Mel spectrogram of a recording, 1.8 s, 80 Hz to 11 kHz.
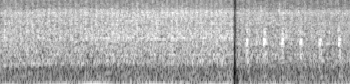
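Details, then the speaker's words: Cold Lexus 250 (Toyota 2.5) petrol engine with a fast, light clatter from low in the block near the oil pan, from worn balance shaft gears with excess gear clearance; fixed by replacing the gear. "这台雷克萨斯250的异响我们已经找到了，我们过来看一下这个齿。对，冷车的时候就是这样子响。"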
